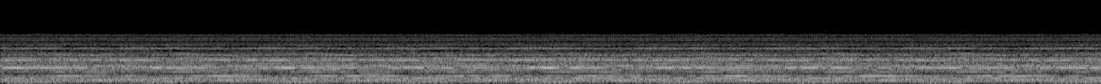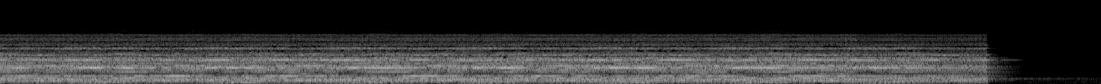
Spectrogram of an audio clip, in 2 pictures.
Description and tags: This is a drone created in Ableton Live.
I processed this file:
using Live's built in Ressonator effect (tuned to C#) followed by an SIR (And Impulse Response) effect, followed by Live's Cabinet emulator.
harsh, Ableton-Live, Ambient, atmosphere, drone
